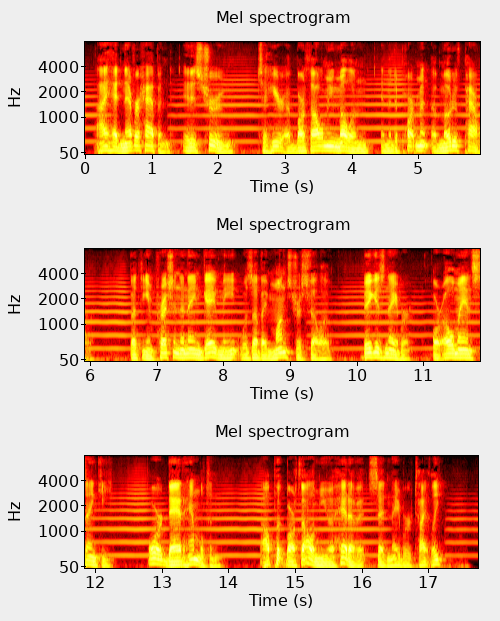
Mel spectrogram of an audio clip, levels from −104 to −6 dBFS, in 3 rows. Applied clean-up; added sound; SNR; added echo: none; Trumpet; 19 dB; none.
